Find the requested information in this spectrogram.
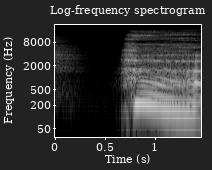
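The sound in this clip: A voice imitates a relieved exhale after finally beating a video game boss. A brief, quiet breath comes first, then a pause and a loud, voiced sigh whose pitch falls steadily as it trails on.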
